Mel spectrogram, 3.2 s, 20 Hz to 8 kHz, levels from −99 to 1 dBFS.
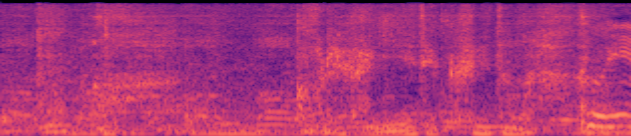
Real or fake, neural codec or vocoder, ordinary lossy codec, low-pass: fake; codec, 44.1 kHz, 7.8 kbps, Pupu-Codec; AAC, 32 kbps; 7.2 kHz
